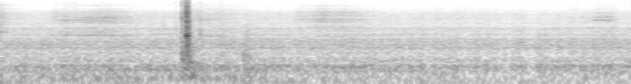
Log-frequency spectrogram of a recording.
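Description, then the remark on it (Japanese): Enclosed interior ambience of a parked car that is hot inside, with a steady low rumble and faint background hum, interrupted once by a single sharp click or knock near the middle; no one is talking. “もう最近はねて車でしかポッドキャストやってませんが”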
